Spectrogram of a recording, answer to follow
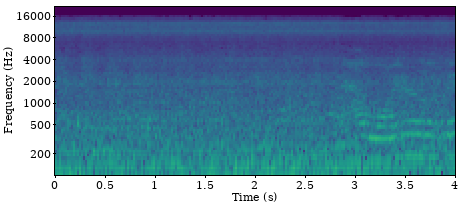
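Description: Steady low rumble and hiss of background noise, with a voice starting to speak about three seconds in.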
